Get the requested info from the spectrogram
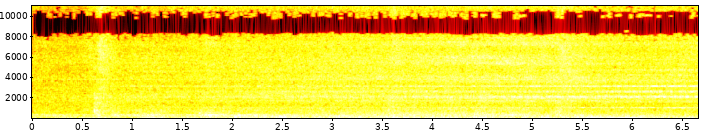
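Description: Great Western Railway Hitachi Intercity Express Train pulling slowly into a station platform: a low rumble of wheels on the track that grows a little louder. Several steady high whining tones join in about halfway through as it slows.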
